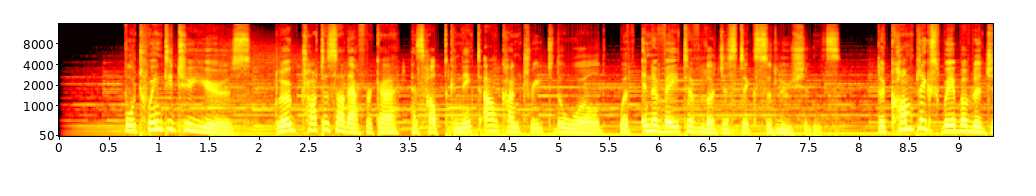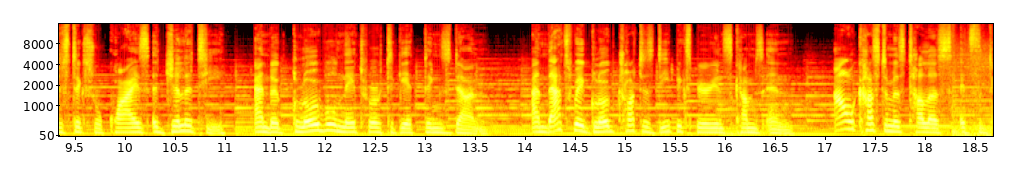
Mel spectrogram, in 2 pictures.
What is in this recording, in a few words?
Corporate Explainer Professional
